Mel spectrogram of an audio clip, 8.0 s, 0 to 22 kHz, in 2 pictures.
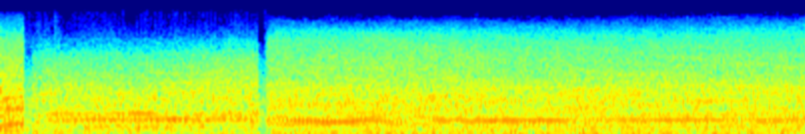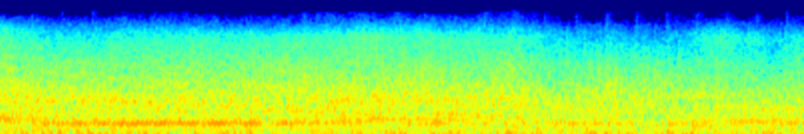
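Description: A 1975 Fiat X19 in a racing video game, its engine droning steadily at high revs with pitch shifting slightly as it runs, loud and continuous, with no speech.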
